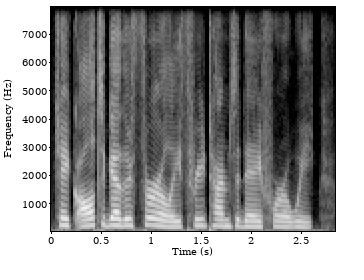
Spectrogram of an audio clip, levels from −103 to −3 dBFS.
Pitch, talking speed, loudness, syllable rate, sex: 205 Hz, 230 wpm, -18 LUFS, 6.7 syllables/s, female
